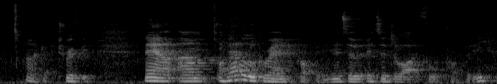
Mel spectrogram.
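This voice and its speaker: The speech comes at a very fast pace with ordinary pitch variation. There is audible room echo and noticeable background noise. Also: man, fairly high pitch for a man. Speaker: real estate agent. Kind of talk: role-play sales appraisal.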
